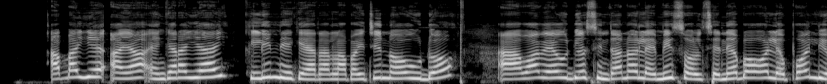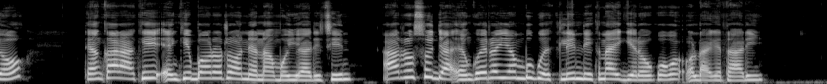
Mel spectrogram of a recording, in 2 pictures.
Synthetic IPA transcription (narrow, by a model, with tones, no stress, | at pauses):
a˨ba˦je˦ʔa˨ja˦ʔe˨ŋɡɛ˦ɾa˦ja˦jkli˦ni˨ke˨ta˨la˨pa˨i˨ti˦no˦u˦do˦ | a˨wa˦we˦u˦di˦o˦si˨nta˦no˦le˨mi˦sɔ˨lse˨ne˦boː˦le˨po˦lio | tɛ˨˦ŋka˦ɾa˨kɪ˦e˨ŋki˦bɔ˦ɾɔ˦tɔ˦ne˨na˨mo˨ja˨ɾi˨ti˦n | a̰˦tu˦su˦d͡ʒa˨e˨ŋko˦i˦ɾo˦je˦mbu˦kwe˨kli˦ni˨kna˦i˨ɡe˨ɾo˨ko˦kʔɔ̰˨da̰˨ki˨ta˨ɾi˦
